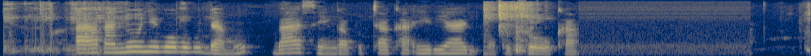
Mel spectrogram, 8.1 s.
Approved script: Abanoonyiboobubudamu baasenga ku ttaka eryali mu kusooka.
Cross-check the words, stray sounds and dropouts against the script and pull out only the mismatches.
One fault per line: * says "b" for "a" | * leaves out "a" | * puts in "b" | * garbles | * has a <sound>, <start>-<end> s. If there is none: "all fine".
all fine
